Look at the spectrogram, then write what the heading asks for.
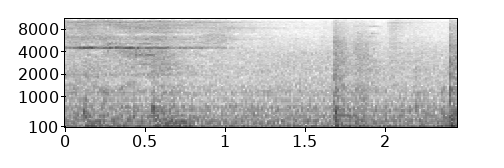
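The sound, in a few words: Intercity Express train moving on the track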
